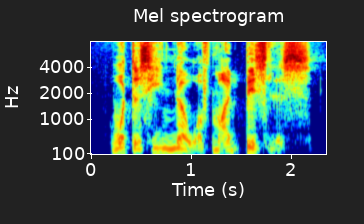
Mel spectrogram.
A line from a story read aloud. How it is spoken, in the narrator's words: Entreri snapped, angered that someone had dared to spy on him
